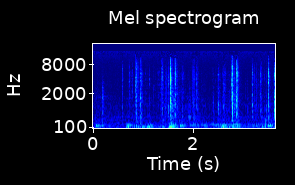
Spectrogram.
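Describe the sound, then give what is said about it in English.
Rapid typing on a computer keyboard: many quiet, irregular key clicks in a fast, uneven rhythm with no talk. “Wow, you typed really locked in right there.”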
